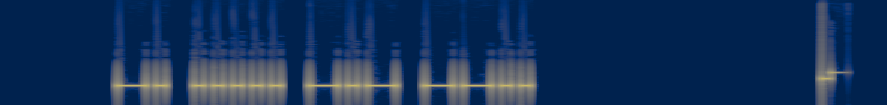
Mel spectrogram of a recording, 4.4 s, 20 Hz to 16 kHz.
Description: Morse code, heard as a keyed tone, about 25 wpm, 700 Hz. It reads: N5KZ
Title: USA Call Signs Repeated 3x 25wpm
